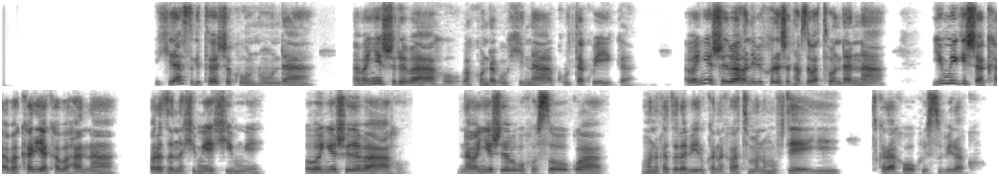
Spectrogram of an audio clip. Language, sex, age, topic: Rundi, female, 36-49, education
